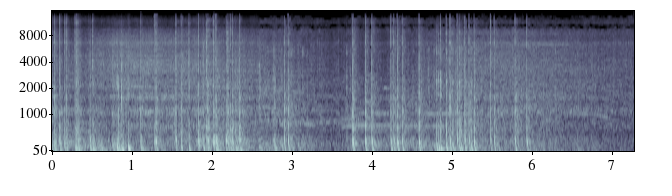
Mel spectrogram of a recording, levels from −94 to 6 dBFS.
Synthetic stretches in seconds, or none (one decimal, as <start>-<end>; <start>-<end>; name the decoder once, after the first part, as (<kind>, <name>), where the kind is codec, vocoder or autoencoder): 0.0-2.6 (codec, SNAC)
